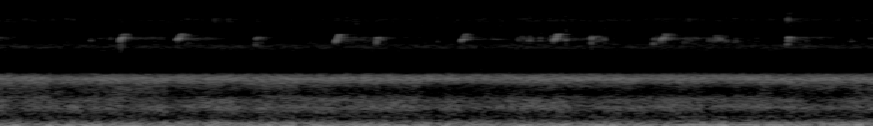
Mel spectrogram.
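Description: Near silence: faint outdoor ambience by a pond, with a thin, high chirp repeating irregularly about two or three times a second over a steady faint hiss.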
